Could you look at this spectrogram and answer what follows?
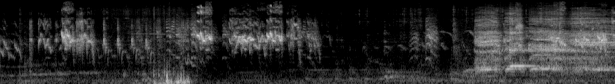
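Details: Budgerigars in a breeding colony, a family group of Australian parrots: bursts of high, scratchy chirps and warbles, a low thump near the middle, then a loud broadband rush that sounds like wing flapping mixed with chatter.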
